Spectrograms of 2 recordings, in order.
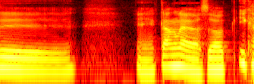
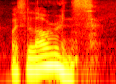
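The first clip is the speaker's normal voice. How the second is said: put-on old-time radio announcer voice. A guest introduces himself to the audience in an old radio announcer voice. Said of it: "就是老广播员的声音讲话吗".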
